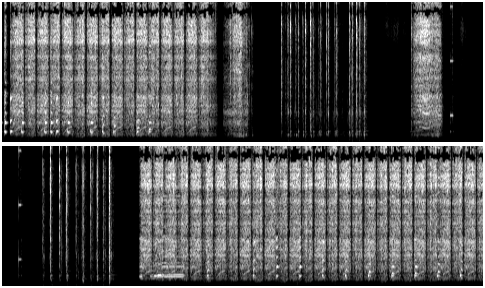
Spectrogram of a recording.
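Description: A toy robot dog makes chirpy, clicking electronic sounds that stop and start.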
